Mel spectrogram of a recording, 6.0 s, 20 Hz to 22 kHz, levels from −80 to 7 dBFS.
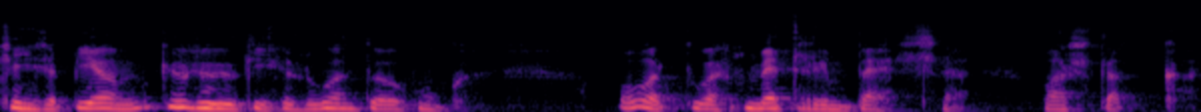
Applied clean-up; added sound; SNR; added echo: none; none; none; none.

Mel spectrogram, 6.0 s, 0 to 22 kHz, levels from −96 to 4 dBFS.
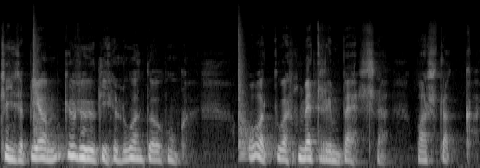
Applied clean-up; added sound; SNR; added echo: none; Snare drum; 20 dB; none.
